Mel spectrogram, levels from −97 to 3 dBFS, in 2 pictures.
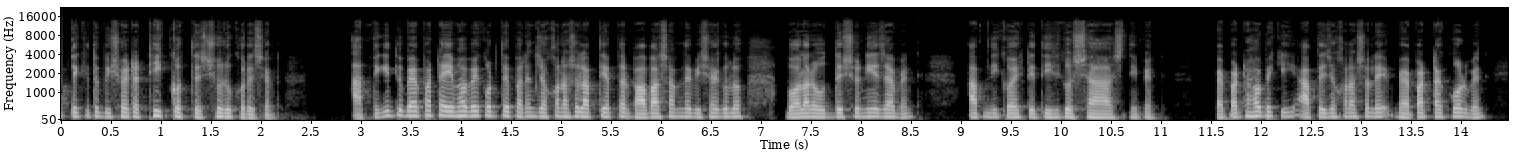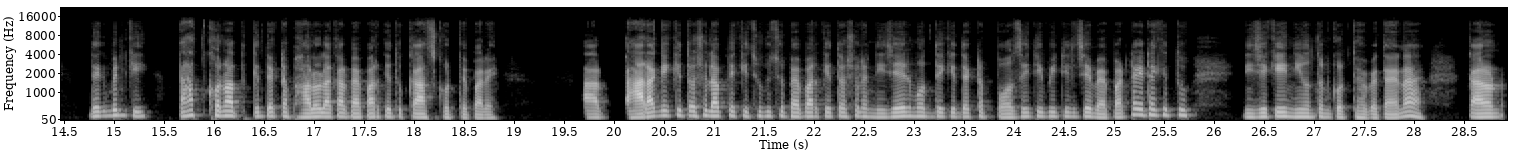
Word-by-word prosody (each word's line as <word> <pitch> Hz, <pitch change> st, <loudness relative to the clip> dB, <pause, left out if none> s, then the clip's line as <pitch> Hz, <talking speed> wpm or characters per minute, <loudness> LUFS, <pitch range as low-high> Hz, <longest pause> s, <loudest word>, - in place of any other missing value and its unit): আপনি 150 Hz, -1 st, -3 dB
কিন্তু 155 Hz, -2 st, -4 dB
বিষয়টা 135 Hz, +1 st, +1 dB
ঠিক 170 Hz, -2 st, +3 dB
করতে 130 Hz, -2 st, +1 dB
শুরু 135 Hz, -3 st, +3 dB
করেছেন। 100 Hz, -2 st, -3 dB, 0.9 s
আপনি 100 Hz, +4 st, -8 dB
কিন্তু 165 Hz, +2 st, -1 dB
ব্যাপারটা 165 Hz, +1 st, +2 dB
এভাবে 165 Hz, +1 st, +4 dB
করতে 160 Hz, 0 st, +1 dB
পারেন 145 Hz, 0 st, -1 dB
যখন 140 Hz, +1 st, 0 dB
আসলে 145 Hz, +1 st, +2 dB
আপনি 140 Hz, -, -18 dB
আপনার 145 Hz, +1 st, -1 dB
বাবার 130 Hz, +2 st, +5 dB
সামনে 140 Hz, -1 st, -2 dB
বিষয় 135 Hz, +2 st, -2 dB
গুলো 135 Hz, 0 st, 0 dB, 0.5 s
বলার 125 Hz, +2 st, +4 dB
উদ্দেশ্য 130 Hz, +2 st, -2 dB
নিয়ে 135 Hz, 0 st, +1 dB
যাবেন, 125 Hz, -2 st, 0 dB, 0.6 s
আপনি 125 Hz, +1 st, -3 dB
কয়েকটি 125 Hz, 0 st, +1 dB
দীর্ঘ 120 Hz, 0 st, -2 dB, 0.2 s
শ্বাস 115 Hz, -2 st, +2 dB
নিবেন। 105 Hz, -2 st, -6 dB, 0.6 s
ব্যাপারটা 125 Hz, +6 st, 0 dB
হবে 160 Hz, 0 st, +3 dB
কি, 140 Hz, -, -5 dB, 0.2 s
আপনি 125 Hz, +1 st, -2 dB
যখন 135 Hz, +1 st, -3 dB
আসলে 140 Hz, +1 st, -2 dB, 0.2 s
ব্যাপারটা 130 Hz, +2 st, +1 dB
করবেন 130 Hz, -5 st, 0 dB, 0.6 s
দেখবেন 165 Hz, +4 st, 0 dB
কি 150 Hz, -, -2 dB, 0.4 s
তৎক্ষণাৎ 170 Hz, -1 st, +3 dB
কিন্তু 150 Hz, +1 st, -3 dB
একটা 150 Hz, 0 st, -1 dB
ভালো 125 Hz, +2 st, +4 dB
লাগার 135 Hz, 0 st, +3 dB
ব্যাপার 125 Hz, +1 st, +3 dB
কিন্তু 130 Hz, -1 st, -2 dB
কাজ 120 Hz, -1 st, +6 dB
করতে 115 Hz, -1 st, -3 dB
পারে। 105 Hz, 0 st, 0 dB, 1.0 s
আর 115 Hz, -, +3 dB, 0.3 s
তার 115 Hz, +1 st, +8 dB
আগে 170 Hz, +3 st, 0 dB
কিন্তু 175 Hz, -2 st, -2 dB
আসলে 160 Hz, +1 st, 0 dB
আপনি 160 Hz, +1 st, -4 dB
কিছু, 155 Hz, +1 st, -5 dB
কিছু 155 Hz, +1 st, -4 dB
ব্যাপার 145 Hz, +1 st, +3 dB
কিন্তু 145 Hz, 0 st, -3 dB
আসলে 145 Hz, +2 st, -3 dB
নিজের 140 Hz, +4 st, +2 dB
মধ্যে 145 Hz, -1 st, -1 dB
কিন্তু 140 Hz, -1 st, -3 dB
একটা 135 Hz, -, -5 dB, 0.2 s
পজিটিভিটির 140 Hz, +4 st, -2 dB
যে 145 Hz, -, +4 dB
ব্যাপারটা 120 Hz, -, 0 dB
এটা 195 Hz, 0 st, 0 dB
কিন্তু 195 Hz, 0 st, -3 dB, 0.6 s
নিজেকেই 135 Hz, +4 st, +2 dB
নিয়ন্ত্রন 130 Hz, -1 st, 0 dB
করতে 115 Hz, +1 st, -2 dB
হবে 110 Hz, 0 st, -1 dB
তাই 105 Hz, 0 st, +4 dB
না? 160 Hz, -, +6 dB, 0.6 s
কারন 125 Hz, +1 st, +7 dB
135 Hz, 160 wpm, -26 LUFS, 125-150 Hz, 1.0 s, তার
